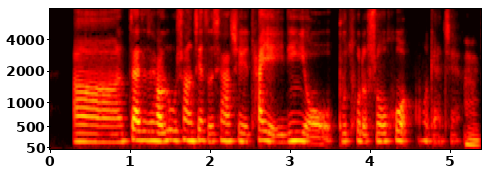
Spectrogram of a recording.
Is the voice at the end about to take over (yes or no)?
yes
